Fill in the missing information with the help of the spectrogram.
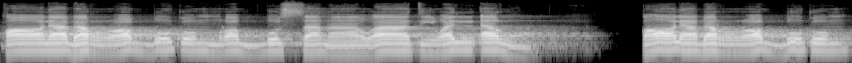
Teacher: Tapi kita sudah sebutkan ya, Syekh Hafizahullah sudah menyebutkan kaidahnya. Lam yang bertemu dengan huruf ra maka tudgham, masukkan.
